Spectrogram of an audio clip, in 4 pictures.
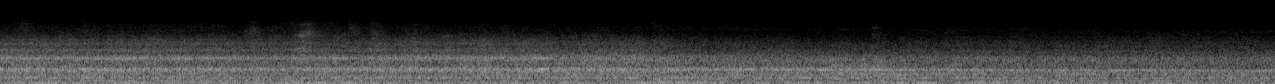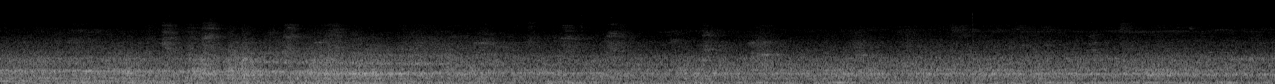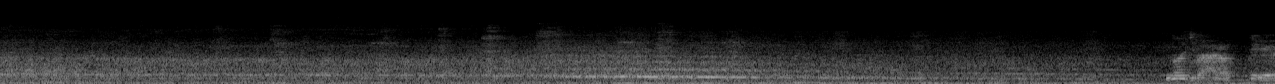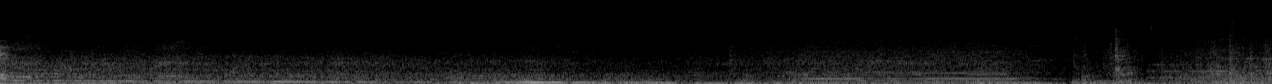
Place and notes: Budapest, Metro - Drive to the airport
The metro is driving into the station, entering the metro, the ride from Deak Ferenc Ter to the last station in the direction to the airport. Tascam DR-100, recorded with the build in microphone.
